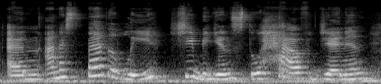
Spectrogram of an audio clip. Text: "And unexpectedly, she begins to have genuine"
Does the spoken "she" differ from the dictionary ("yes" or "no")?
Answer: no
